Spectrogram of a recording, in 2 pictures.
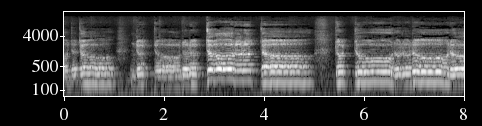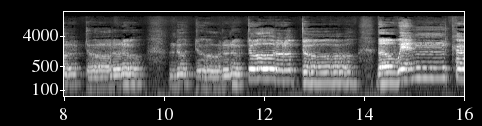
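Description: A man singing a tune on wordless syllables ('do-do, da-da'), in short phrases with brief pauses for breath.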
